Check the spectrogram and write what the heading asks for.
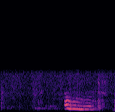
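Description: Baby whimpering: a short, whiny cry starting about a second and a half in and falling slightly in pitch, the fussing of an infant who has had enough of being spoon-fed.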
